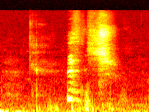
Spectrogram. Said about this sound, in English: …, whose sneeze was that? That was me.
